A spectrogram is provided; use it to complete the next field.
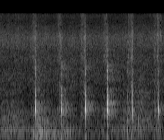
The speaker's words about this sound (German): Zwiebeln oder Schalotten, je nachdem, was man da hat. Ich habe jetzt hier kleine Schalotten genommen. Einfach in dünne Streifen schneiden.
